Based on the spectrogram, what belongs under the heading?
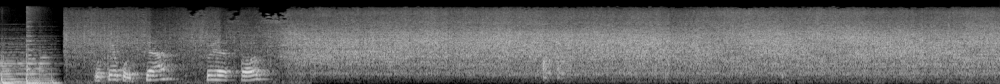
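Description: Chopped bell peppers and onions frying in a hot wok, turned with a spatula at first with scraping and stirring noises, then a steady sizzle.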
